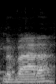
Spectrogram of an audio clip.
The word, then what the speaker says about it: Nevada: in Colorado thank you for saying it correctly Nevada Nevada perfect Nevada Colorado um uh Florida sweet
